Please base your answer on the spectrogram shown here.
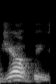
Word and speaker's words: Gelpi: Okay, so I'm Gelpi, soft G.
